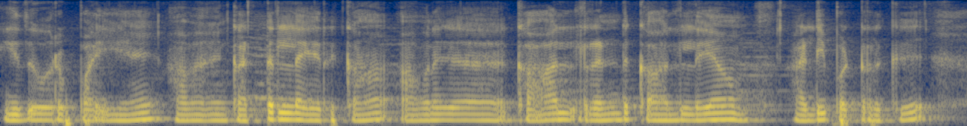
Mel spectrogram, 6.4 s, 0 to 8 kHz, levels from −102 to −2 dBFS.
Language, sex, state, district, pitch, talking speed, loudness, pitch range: Tamil, male, Tamil Nadu, Kanyakumari, 145 Hz, 110 wpm, -19 LUFS, 140-160 Hz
